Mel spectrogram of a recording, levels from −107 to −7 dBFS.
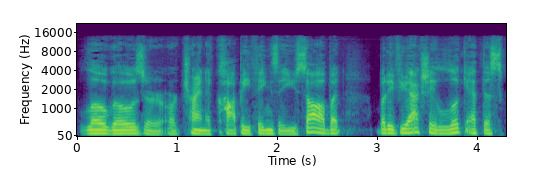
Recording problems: none

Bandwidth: 14 kHz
